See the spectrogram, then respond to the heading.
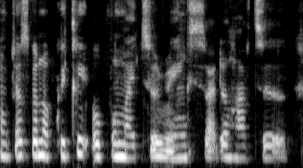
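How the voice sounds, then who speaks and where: A soft-spoken woman talks at a fairly quick pace. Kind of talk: tutorial. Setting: livestream from her dining room.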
